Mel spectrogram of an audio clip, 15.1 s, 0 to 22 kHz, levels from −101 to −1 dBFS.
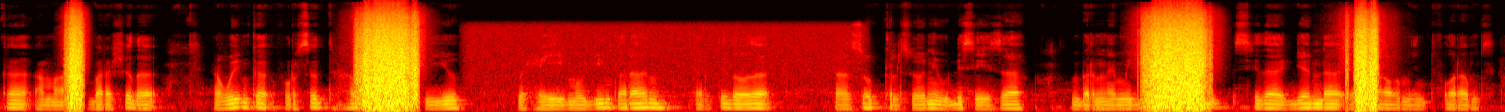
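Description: A wireless microphone's FM link fades as reflections cancel, so receiver noise swells into short static swishes: wireless microphone noise hits at 0.54–0.95 s and 3.33–4.42 s. From 4.58 to 8.72 s the digital signal drops out and the radio blends to analogue FM over 108 ms, adding hiss around 30 dB down, at unchanged level. Further wireless microphone noise hits follow at 11.19–12.33 s and 13.17–14.12 s.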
